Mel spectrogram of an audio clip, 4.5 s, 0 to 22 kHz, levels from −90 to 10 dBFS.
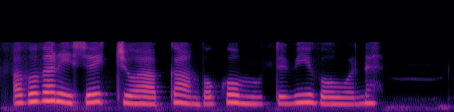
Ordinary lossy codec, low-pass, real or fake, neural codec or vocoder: none; 5.4 kHz; fake; codec, 24 kHz, 0.9 kbps, WavTokenizer, large speech release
